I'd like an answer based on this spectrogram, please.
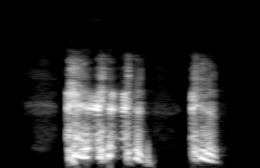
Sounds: Throat clearing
